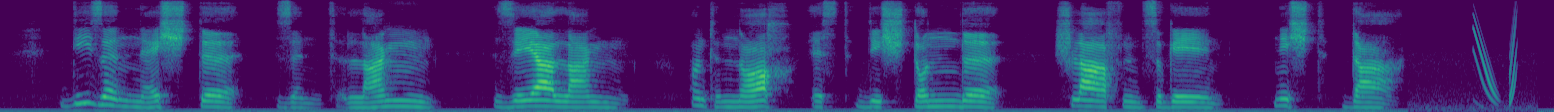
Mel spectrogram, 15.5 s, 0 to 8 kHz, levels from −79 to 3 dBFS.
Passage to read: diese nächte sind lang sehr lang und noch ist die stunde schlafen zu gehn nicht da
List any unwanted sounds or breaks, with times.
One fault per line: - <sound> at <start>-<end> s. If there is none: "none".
- chirp at 14.7-15.2 s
